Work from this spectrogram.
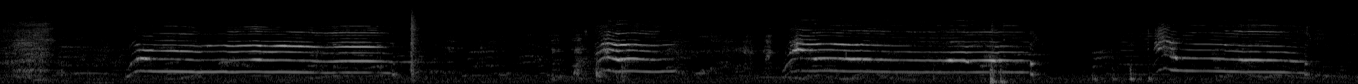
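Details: Domestic cat meowing indoors: four long, harmonic-rich meows of about two seconds each, steady then slightly falling, separated by short pauses, with faint thumps between calls.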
